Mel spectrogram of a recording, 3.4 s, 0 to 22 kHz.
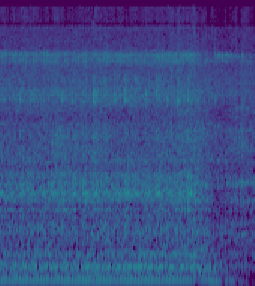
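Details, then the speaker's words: Opel Astra H 1.7 CDTI diesel, after the engine control unit was replaced and flashed, with DPF and EGR removed; earlier hunting idle is gone. Regular diesel clatter at about 210 pulses per minute, constant with no rise and fall; steady idle. "Все працює. Навіть перестали плавать обороти."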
